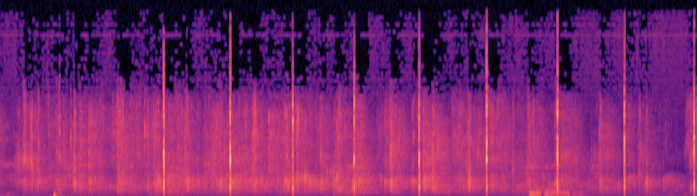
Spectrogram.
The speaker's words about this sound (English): Let's clap our hands tonight.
